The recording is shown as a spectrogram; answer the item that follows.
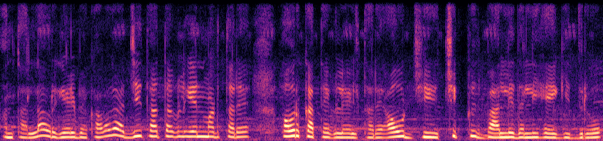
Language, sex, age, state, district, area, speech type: Kannada, female, 30-45, Karnataka, Bangalore Urban, urban, spontaneous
